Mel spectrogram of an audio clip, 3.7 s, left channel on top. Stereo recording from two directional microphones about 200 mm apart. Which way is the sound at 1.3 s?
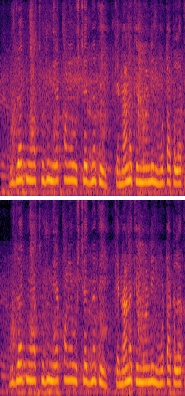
Centre (ahead or behind).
